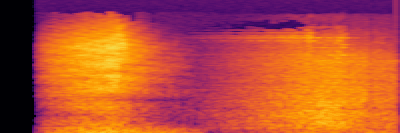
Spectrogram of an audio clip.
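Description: Two whoosh transition sound effects over a low rumble, laid under an animated broadcast logo: a short one about a quarter second in, then a longer one swelling from about a second in.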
